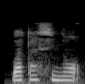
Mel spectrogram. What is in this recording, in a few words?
"my", japanese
